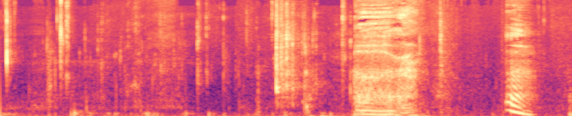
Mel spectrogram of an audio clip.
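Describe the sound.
Crunchy chewing of a chip, with irregular crackling bites and wet mouth noises running steadily throughout at a moderate level.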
